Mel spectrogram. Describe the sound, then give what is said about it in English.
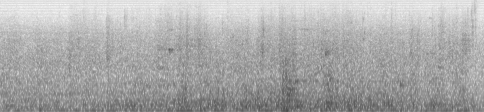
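A continuous, heavy rumble of an old passenger train rolling along the rails in Patagonia in June, with rattling, clattering texture throughout and a few faint higher squeaks, steady, with no one talking. “This train is Patagonia in a nutshell.”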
